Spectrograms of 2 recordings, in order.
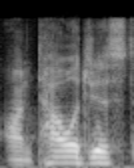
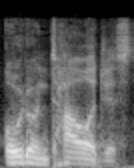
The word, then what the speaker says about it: odontologist: response complete examination uh ontologist anthropologist excuse me odontologist is the correct pronunciation anthropologist uh confirmation of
